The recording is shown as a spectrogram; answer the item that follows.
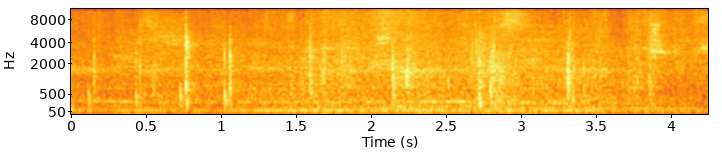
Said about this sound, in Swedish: På håll skymtade jag klungan med de andra passagerarna och sprang efter dem. Mina steg ekade i tunneln.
